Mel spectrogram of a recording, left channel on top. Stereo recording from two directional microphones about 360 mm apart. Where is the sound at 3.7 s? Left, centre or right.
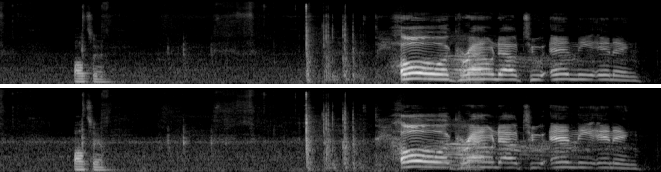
Left.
